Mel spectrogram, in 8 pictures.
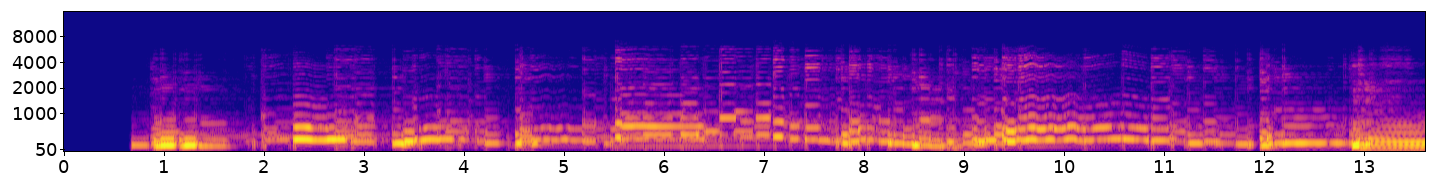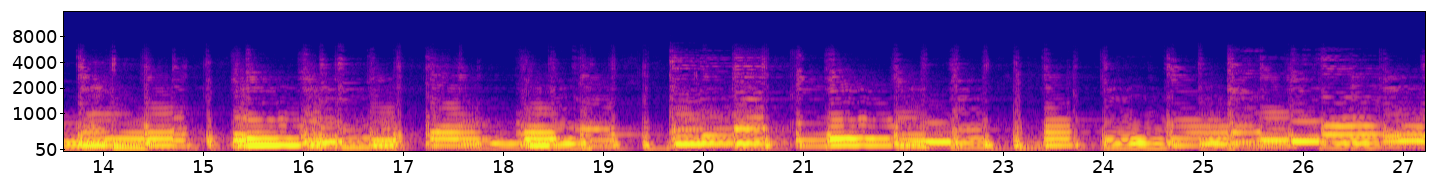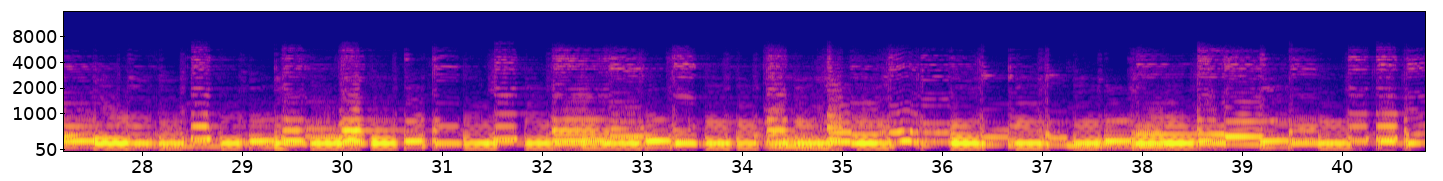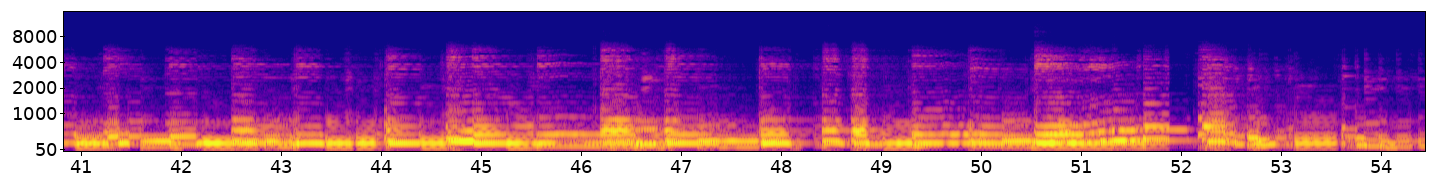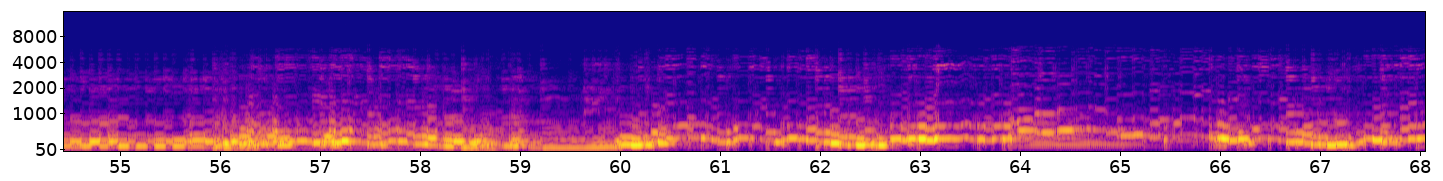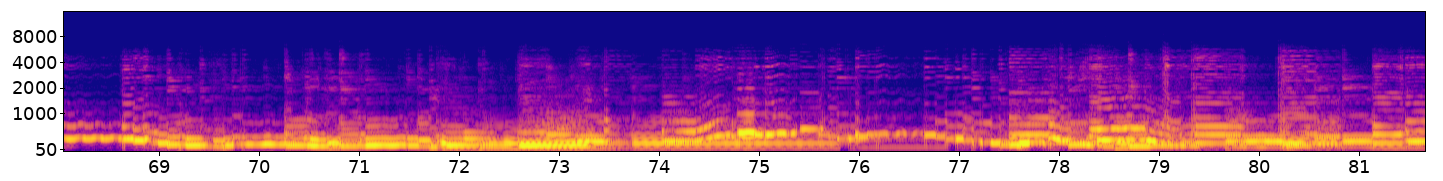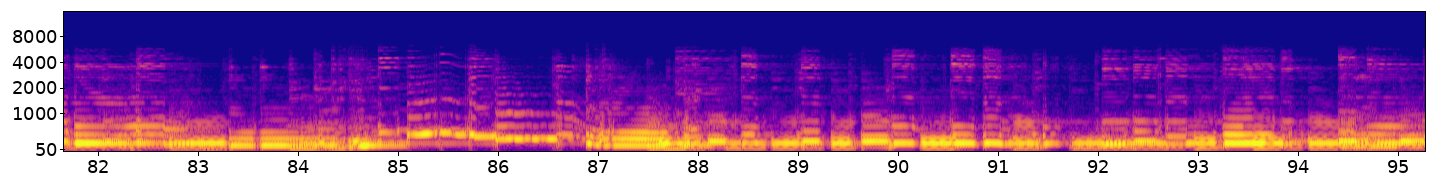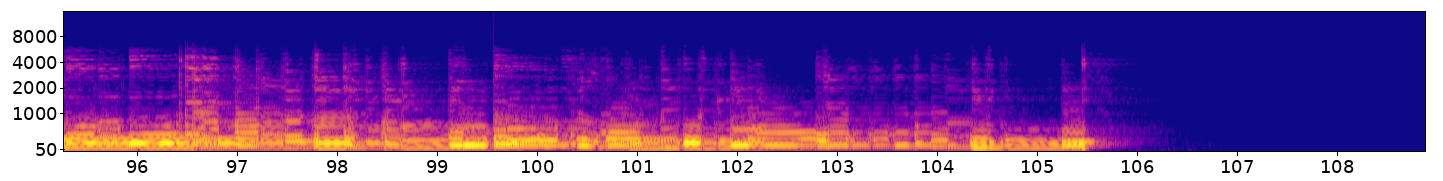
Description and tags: Guitar Jam 1 - Jump Alone
This is a quick piece I threw together. I did the solo and the rhythm in 2 separate recordings and then spliced them together. You can actually hear the time changes because I wasn't using a metronome, oops! Oh well it still sounds alright and as far as I know no one is giving me money for this so if you don't like it, tough. I used a Vox Tonelab LE on preset channel #25 ORANGE. My guitar is a Deluxe American Fender Stratocaster.
srv, guitar, jam, guitar-jam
